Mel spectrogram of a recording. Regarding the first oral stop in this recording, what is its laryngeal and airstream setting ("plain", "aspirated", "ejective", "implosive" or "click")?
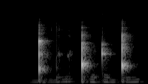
click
